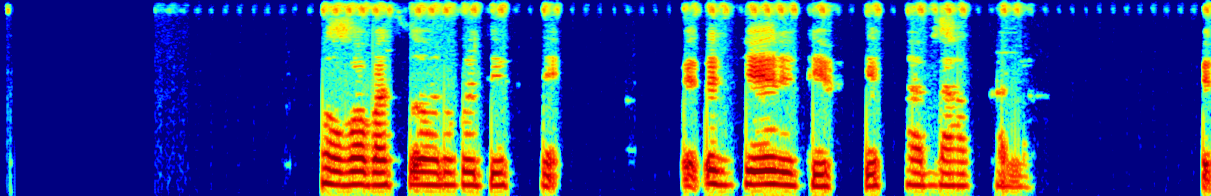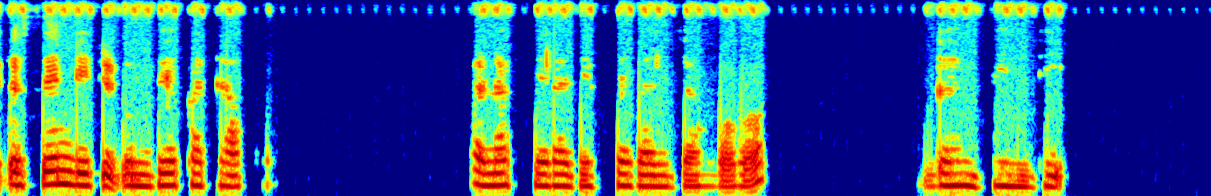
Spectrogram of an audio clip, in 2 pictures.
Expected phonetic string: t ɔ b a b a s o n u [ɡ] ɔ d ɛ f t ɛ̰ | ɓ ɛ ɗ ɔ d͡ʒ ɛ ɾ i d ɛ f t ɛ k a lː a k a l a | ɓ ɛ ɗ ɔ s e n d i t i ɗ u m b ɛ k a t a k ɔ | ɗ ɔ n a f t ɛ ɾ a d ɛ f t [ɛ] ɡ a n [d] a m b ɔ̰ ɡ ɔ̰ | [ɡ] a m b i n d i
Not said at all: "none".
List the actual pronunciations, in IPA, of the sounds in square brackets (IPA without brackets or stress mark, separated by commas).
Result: ɡ, ɛ, d͡ʒ, ɡ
